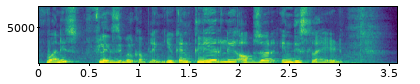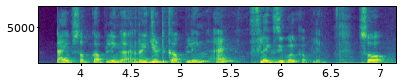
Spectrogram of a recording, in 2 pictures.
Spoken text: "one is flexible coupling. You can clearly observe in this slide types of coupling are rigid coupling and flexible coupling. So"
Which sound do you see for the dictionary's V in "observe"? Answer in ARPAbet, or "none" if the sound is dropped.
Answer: V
